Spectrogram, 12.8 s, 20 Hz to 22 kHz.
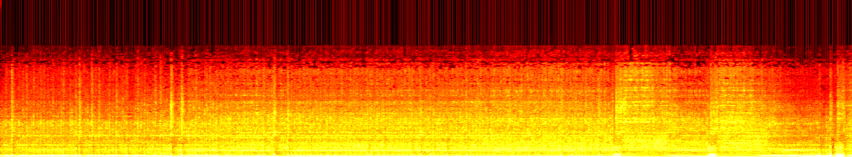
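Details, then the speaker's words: Honda CR500 two-stroke powered Schwinn trike, 170 main jet: crisp burble at idle then quick throttle blips rising and dropping cleanly without bogging; normal running. "Okay, boys. I'm giving it a clean bill of health. I'm I'm ready to send it back."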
